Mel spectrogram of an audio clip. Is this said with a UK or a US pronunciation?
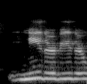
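US. It is said with an American-style pronunciation. "more U S friendly"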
